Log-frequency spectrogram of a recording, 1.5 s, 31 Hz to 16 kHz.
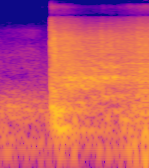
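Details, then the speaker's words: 1974 Ford Ranchero 500, carbureted 351 Cleveland, cold start after a couple of throttle pumps: short crank, catches abruptly into rough loud fast idle; choke not quite working right. "She don't, you know, choke's not quite working right. She's not fuel injected."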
